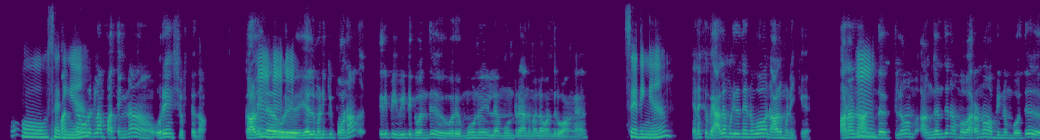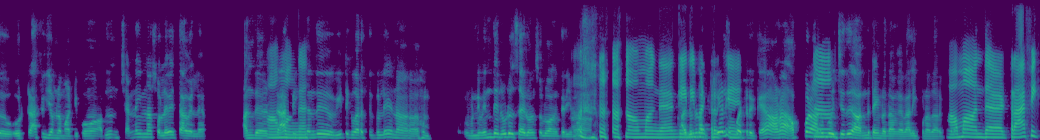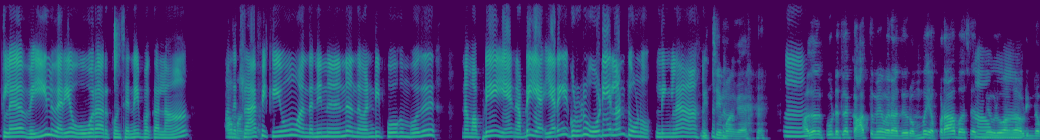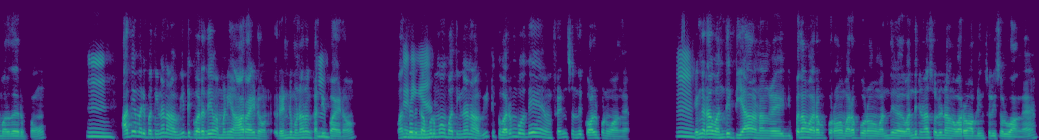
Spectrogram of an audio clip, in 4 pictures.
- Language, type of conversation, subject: Tamil, podcast, மற்றவர்களுக்கு “இல்லை” சொல்ல வேண்டிய சூழலில், நீங்கள் அதை எப்படிப் பணிவாகச் சொல்கிறீர்கள்?
- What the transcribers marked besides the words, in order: other background noise; in English: "ஷிஃப்ட்"; other noise; chuckle; laughing while speaking: "ஆமாங்க. கேள்விப்பட்டுருக்கேன்"; other street noise; unintelligible speech; chuckle; laugh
